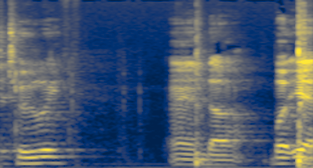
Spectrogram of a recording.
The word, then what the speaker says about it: Thule: I think it's actually pronounced Thule. So I apologize if I butchered that, but I think it is Thule.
